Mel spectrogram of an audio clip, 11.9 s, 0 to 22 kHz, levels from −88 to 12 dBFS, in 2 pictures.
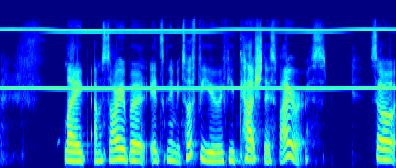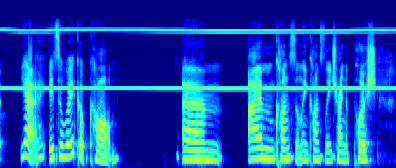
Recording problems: high-pitched whine; loud; throughout; 2.5 kHz, 6 dB below the speech

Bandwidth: 13.5 kHz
